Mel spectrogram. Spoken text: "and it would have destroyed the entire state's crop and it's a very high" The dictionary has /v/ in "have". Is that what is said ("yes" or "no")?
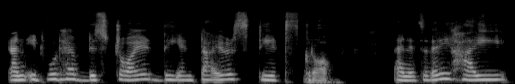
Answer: yes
